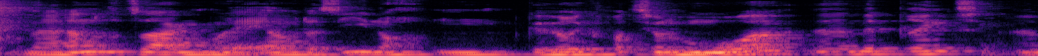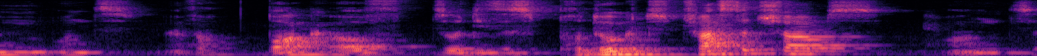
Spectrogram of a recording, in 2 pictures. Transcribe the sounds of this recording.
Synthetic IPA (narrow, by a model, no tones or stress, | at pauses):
vɛneɐdanzoːt͡suzaːɡŋ̩ʔoːdɐʔeːɐʔoːdɐziːnɔχnɡ̥əɦøːʁɪɡəpʰɔɐt͡sjoːnɦumoːɐʔɛːmɪt̚b̥ʁɪŋtʔɛːmʊntʔaɪnfaχb̥ɔkaʊfz̥oːdiːzəspʁ̥odʊktːʁ̥astətʃɔps | ʔʊ̰nt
